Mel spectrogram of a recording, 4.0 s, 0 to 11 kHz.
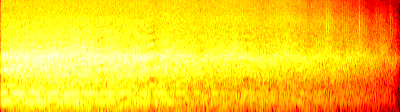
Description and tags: Synth squiggle #1
A short synth squiggle.
Digitally synthesized with LMMS & Audacity.
sample, synth, electronic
